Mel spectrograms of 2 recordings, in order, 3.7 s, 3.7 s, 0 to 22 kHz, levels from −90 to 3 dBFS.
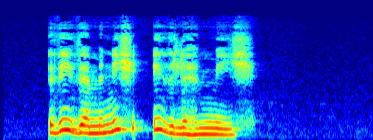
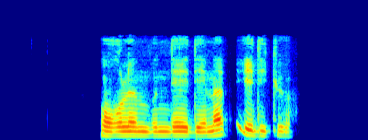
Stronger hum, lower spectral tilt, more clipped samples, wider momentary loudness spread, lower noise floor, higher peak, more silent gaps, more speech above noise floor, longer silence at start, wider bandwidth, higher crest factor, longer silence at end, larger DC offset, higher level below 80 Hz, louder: neither; first, -6.5 dB/octave vs -5 dB/octave; neither; about the same, 9 LU vs 11 LU; second, -66 dBFS vs under -90 dBFS; about the same, -2 dBFS vs -2 dBFS; neither; second, 53 dB vs over 71 dB; second, 0.5 s vs 1 s; first, 11.5 kHz vs 8 kHz; about the same, 14 dB vs 18 dB; first, 1.2 s vs 0.8 s; neither; first, -52 dBFS vs -64 dBFS; first, -14 LUFS vs -19 LUFS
